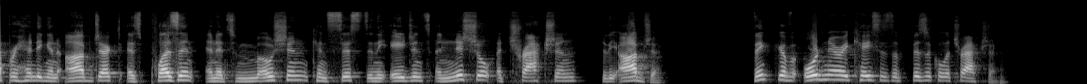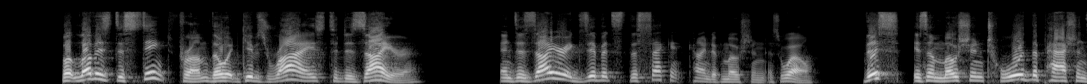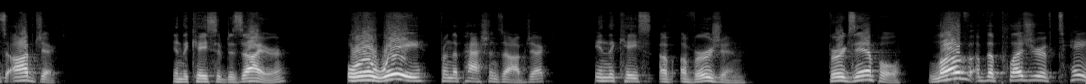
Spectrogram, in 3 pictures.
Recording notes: This lecture was given on March 7th, 2023, at Cornell University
